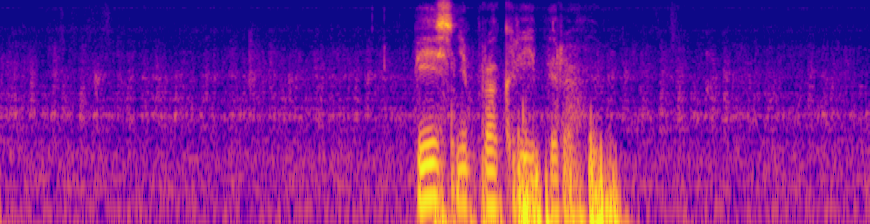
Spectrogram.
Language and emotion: Russian, neutral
